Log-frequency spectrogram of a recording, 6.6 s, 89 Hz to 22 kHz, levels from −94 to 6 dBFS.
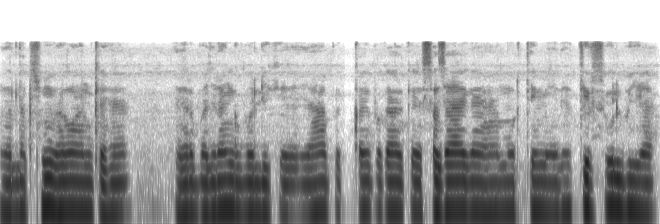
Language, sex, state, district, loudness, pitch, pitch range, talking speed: Hindi, male, Jharkhand, Palamu, -15 LUFS, 125 Hz, 120-125 Hz, 190 wpm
